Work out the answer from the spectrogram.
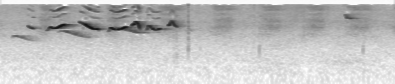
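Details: A captive ultramarine grosbeak, taken into the woods near Passos, Minas Gerais, sings while fighting a wild bird: a rich, fast warbled phrase of sweet rising and falling whistles lasting under two seconds, then quiet with one faint distant note.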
